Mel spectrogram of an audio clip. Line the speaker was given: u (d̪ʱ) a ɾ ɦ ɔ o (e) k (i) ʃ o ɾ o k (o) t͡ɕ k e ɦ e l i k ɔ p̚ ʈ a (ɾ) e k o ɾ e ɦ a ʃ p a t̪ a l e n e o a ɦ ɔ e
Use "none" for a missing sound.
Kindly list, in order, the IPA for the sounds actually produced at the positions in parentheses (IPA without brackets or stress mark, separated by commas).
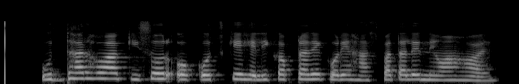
d̪ʱː, a, i, o, ɾ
